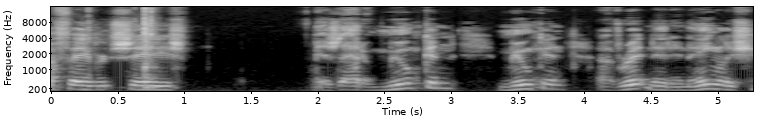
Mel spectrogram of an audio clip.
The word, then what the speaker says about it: München: We have corrupted the word in English and we spell it as Munich. The proper name is München.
